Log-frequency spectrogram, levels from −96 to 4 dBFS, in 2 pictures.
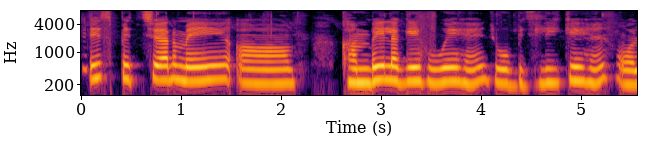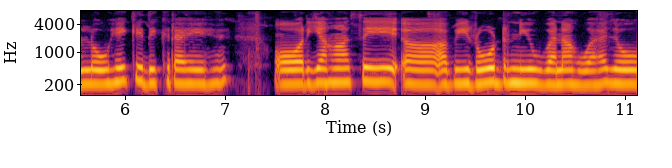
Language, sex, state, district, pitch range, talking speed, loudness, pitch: Hindi, female, Chhattisgarh, Sukma, 210-235 Hz, 155 wpm, -15 LUFS, 220 Hz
